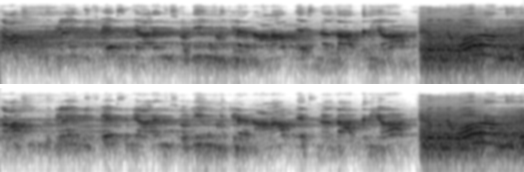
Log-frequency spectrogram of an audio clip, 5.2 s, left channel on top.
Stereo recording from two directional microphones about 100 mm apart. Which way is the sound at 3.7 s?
15° right (ahead or behind).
